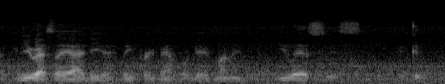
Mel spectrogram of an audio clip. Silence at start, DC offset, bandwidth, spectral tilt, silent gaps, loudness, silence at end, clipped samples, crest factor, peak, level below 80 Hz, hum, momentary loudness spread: 0 s; under 0.1%; 16 kHz; -5 dB/octave; none; -35 LUFS; 0 s; under 0.1%; 22 dB; -12 dBFS; -56 dBFS; none; 14 LU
